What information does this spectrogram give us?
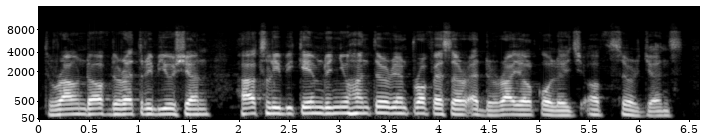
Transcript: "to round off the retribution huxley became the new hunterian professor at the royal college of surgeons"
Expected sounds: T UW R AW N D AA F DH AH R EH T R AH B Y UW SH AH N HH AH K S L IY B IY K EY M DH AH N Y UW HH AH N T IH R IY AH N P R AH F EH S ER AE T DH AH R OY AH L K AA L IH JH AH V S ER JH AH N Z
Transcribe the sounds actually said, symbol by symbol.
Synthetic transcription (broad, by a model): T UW R AW N D AA F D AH R EH T R AH B Y UW SH AH N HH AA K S L IY B IY K EY M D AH N Y UW HH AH N T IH R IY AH N P R AH F EH S ER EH T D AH R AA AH L K AA L IH JH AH F S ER JH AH N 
